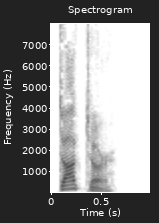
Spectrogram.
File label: "doctor", US English, male; everyone-can-use-english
